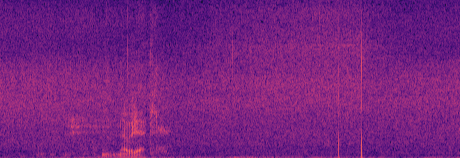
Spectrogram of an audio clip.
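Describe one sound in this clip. Small waves lap gently against wooden boards.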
